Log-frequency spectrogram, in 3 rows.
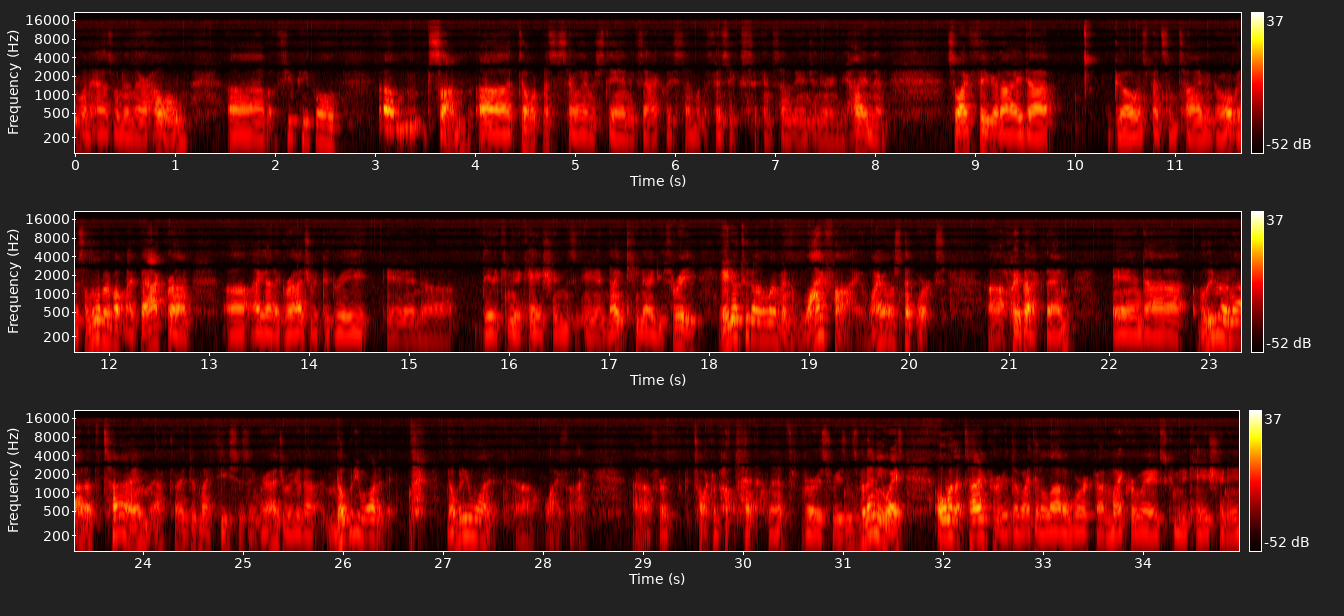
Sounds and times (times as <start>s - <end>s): Speech: 0.0s - 34.9s.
